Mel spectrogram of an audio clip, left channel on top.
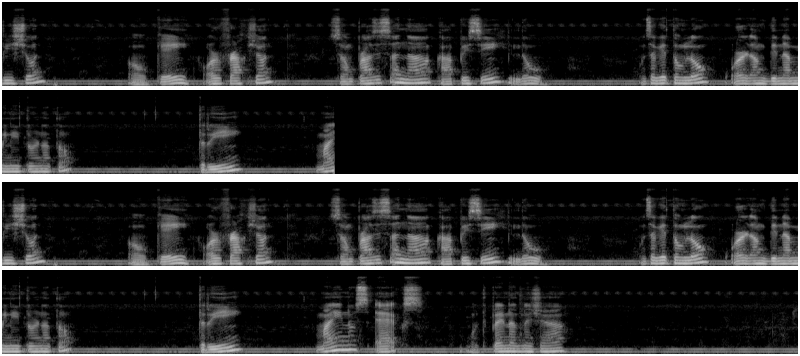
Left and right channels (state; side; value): drops out; left; at 11.3 s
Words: Okay, or fraction. So ang process ana copy si low. Unsa gitong low or ang denominator na to? 3 minus x. Multiply natin siya.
